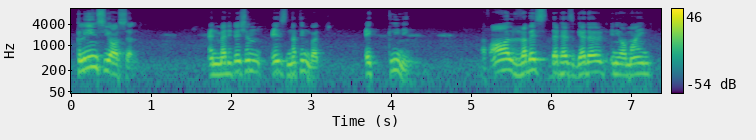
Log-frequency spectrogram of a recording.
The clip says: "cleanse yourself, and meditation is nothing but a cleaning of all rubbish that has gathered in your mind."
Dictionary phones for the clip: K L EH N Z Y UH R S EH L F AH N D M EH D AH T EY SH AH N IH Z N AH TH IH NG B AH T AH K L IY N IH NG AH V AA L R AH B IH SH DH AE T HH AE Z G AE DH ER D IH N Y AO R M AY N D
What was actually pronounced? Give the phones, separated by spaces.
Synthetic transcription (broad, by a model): K L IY N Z Y UH R S EH L F AH N D M EH D AH T EY SH AH N IH Z N AH T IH NG B AH T AH K L IY N IH NG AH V AA L R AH B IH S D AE T HH AE Z G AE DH ER D IH N Y AO R M AY N D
